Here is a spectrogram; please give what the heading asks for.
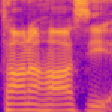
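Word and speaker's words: Ta-Nehisi: that's for a time it's pronounced tanasi FYI I know I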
